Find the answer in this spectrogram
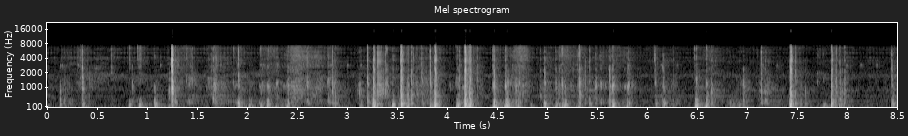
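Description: Typing on a computer keyboard: a run of uneven keystroke clicks, sparse at first and busiest a few seconds in.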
